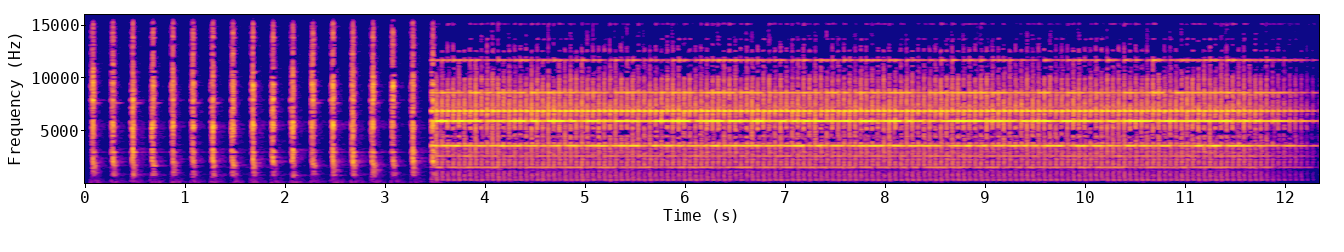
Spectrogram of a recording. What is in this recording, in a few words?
Tic Toc Clock Ring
